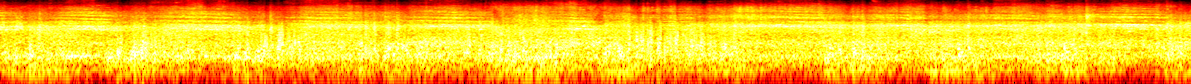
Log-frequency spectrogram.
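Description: Double-stack intermodal well cars of a freight train rolling past close by: the steady rumble of steel wheels on rail with a continuous, wavering high squeal from the wheels and scattered clicks over rail joints.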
